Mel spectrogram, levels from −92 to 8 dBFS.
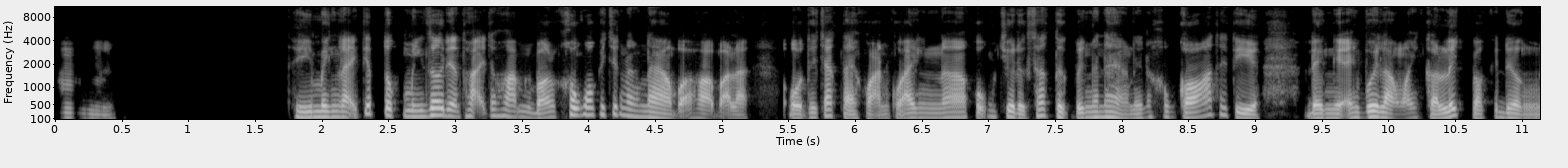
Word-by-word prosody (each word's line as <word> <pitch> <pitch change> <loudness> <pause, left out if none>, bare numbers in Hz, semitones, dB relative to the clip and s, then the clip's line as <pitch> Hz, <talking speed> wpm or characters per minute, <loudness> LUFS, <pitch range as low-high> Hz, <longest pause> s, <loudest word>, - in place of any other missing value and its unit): Ừm. 130 -3 -13 1.5
Thì 150 0 0
mình 155 0 +1
lại 155 - +2
tiếp 245 - -2
tục 195 -2 +2
mình 165 0 -2
giơ 200 +2 +6
điện 175 -3 +1
thoại 180 - -1
cho 185 - -6
họ, 165 -3 +1
mình 150 -3 -10
bảo 125 - +4
là - - -7
không 205 +5 +2
có 210 - +3
cái 220 - -6
chức 225 - -3
năng 180 -5 -3
nào. 135 -6 +3
Bảo - - +1
họ - - +3
bảo - - 0
là - - -1 0.3
"Ồ, 120 - +1
thế 135 +3 -6
chắc 180 +4 -1
tài 110 - +2
khoản 115 - -2
của - - 0
anh 130 0 -1
nó 75 - +1
cũng - - -3
chưa 160 - +2
được - - -2
xác 185 -1 -2
thực 155 - +1
bên 135 - 0
ngân 150 +1 -1
hàng 145 -7 -1
nên 120 - -5
nó - - -11
không 155 -1 -10
có, 145 +8 +3
thế 215 - -7
thì, 125 -4 +2
à, - - 0 0.3
đề 125 - +2
nghị 125 0 0
anh 135 - +1
vui 160 +1 +6
lòng 120 -5 +2
anh 135 - -4
click 125 +11 +2
vào 120 - 0
cái - - -8
đường 120 -5 -1
150 Hz, 310 wpm, -23 LUFS, 130-170 Hz, 1.5 s, giơ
